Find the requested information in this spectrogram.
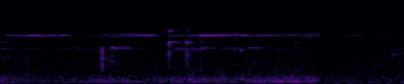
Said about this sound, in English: And are those frogs we hear in the background?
